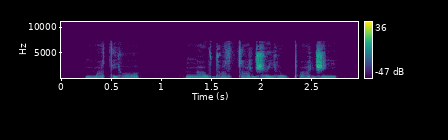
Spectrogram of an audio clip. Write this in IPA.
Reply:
m ɑ˩˧ t j ɔ˩˥ | ŋ ɑ˦ w d ɔ˩˧ z tˤ y˩˥ d͡ʒ ə˩˧ j ʏ˩˧ w pʼ ɑ˩˧ d͡ʒ i˦

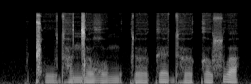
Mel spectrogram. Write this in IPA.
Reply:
ǁʰ u dʱ a ŋ͡ǀ œ ʁʷ œ ŋʷ œ k ɾ œ k ɛ dʱ œ k ɐ sʷ a

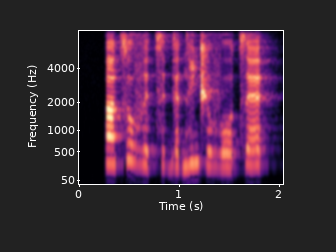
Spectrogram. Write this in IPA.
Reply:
ã˨ t͡s ʊ˦˨ v ɪ˨ t͡s ɪ˨ ɡ ɛ˨ d ĩ˦ d͡ʒ ʊ˨ v oː˨ t͡s ɛ˦

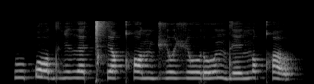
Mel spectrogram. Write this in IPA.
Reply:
u ɓ ɔ dʱ i ð ɛ ǀʰ ɪ qʰ ɔ n d͡ʒ ʊ ʒ o ɾ o n d e ŋ u qʰ ʊ

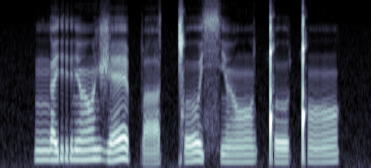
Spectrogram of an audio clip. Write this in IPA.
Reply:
ŋ ɐ˦˥ rʲ ɔ̃˦˥ ʒ ɛː˧˥˧ p a˩˧ ǀ o˧˥˧ sʲ ɔ̃ː˦˥ ǃ o˦˥ ǃ ɔ̃˦˥

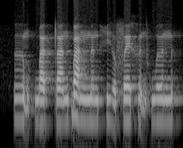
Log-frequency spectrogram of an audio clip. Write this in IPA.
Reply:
ɣ ə̰˧˨ m k w a˨˩ t̚ t̪ a˨˦ n ɓ a˧ ŋ n ə˨˦ n h i˧˩ ə̯ f ɛ˧ x ə̰˧˨ n k w ə˧ n

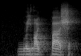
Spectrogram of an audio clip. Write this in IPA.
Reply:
b ɵ j w ɑ y̯ pː a ʃ

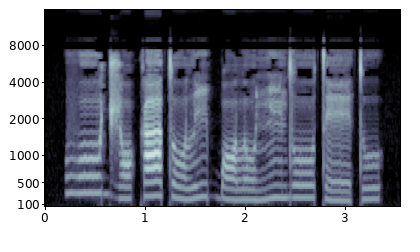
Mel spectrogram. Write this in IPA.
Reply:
β oː˦ d͡ʒ ɔ˨ k a˦ t o˨ l i˦ ɓ ɔ˨ l o˨ ɲ ĩ˦ d oː˦ t eː˨ t u˦

